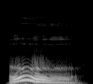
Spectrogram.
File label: "Ooo", male, reaction, positive; Exclamation; Voice Box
